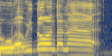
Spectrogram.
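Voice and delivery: put-on a little Jamaican accent. Acting out opening a set on stage: a little Jamaican accent. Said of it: "A little Jamaican".

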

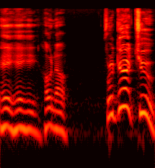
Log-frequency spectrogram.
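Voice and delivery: slow, mismatched, overdubbed tv dub voice. Retelling a TV edit where a different voice dubs the curse: imitating a TV dub voice. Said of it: "This doesn't sound like him".

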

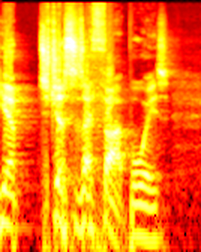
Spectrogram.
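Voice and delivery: clear, declaring announcement, like a proclamation. A character stands, draws his sword and addresses the boys in a loud, clear voice. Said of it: "in a loud, clear voice".

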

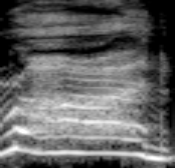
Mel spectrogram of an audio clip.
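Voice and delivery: high-pitched, loud, panicked scream. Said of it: "I yell it".

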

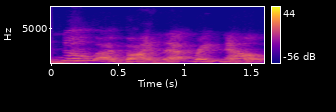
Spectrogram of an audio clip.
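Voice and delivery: ordinary talk

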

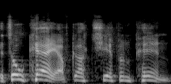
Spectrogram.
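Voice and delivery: high-pitched, cheeky taxi driver voice.

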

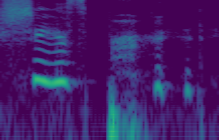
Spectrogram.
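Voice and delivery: mock, very high, shrill, loud, unhinged screaming. Retelling a scene where he shakes a fence: imitating someone screaming.

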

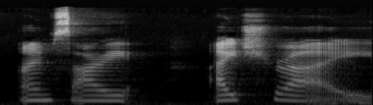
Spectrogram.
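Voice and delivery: slow, drawn-out, sobbing crying voice. Retelling what a woman said when she picked up the phone, imitating someone crying. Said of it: "she's like crying and she says".

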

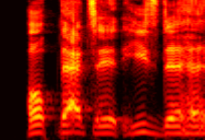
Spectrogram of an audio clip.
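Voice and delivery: high, loud, screaming wrestling commentator voice. Retelling a wrestling commentary moment: imitating King screaming. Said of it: "King screaming".

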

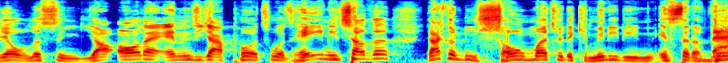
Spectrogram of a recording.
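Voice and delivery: ordinary delivery

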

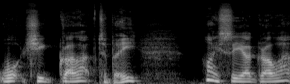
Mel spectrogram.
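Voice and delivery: plain reading voice

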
